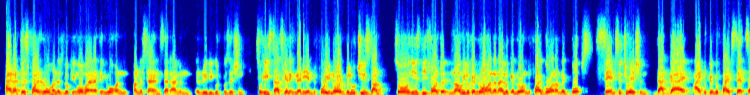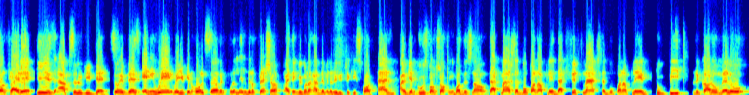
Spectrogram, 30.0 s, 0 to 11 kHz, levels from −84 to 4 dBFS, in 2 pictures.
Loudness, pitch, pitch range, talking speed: -11 LUFS, 145 Hz, 130-160 Hz, 240 wpm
